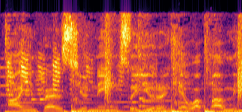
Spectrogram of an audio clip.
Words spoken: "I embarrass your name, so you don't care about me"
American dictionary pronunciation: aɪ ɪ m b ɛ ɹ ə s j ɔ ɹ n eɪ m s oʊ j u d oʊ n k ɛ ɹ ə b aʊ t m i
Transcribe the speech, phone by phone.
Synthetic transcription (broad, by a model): aɪ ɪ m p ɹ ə s j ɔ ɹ n eɪ m s oʊ j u d oʊ n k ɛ w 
